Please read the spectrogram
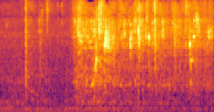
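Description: Medu vada batter dropped into hot oil for deep-frying, sizzling and crackling sharply from just under a second in, then easing off.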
